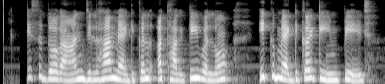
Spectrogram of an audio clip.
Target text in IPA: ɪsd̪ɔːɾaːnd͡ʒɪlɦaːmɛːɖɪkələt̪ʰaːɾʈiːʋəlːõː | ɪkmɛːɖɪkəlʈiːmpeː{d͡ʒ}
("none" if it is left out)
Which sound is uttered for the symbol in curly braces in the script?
d͡ʒ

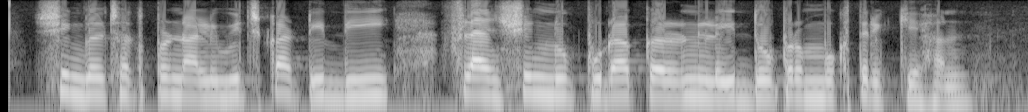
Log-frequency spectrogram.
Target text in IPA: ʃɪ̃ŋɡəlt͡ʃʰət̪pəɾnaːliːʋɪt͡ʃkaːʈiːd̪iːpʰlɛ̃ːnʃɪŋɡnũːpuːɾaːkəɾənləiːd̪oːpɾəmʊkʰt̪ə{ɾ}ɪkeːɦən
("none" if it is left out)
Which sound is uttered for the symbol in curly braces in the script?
ɾ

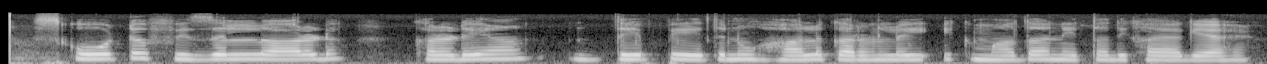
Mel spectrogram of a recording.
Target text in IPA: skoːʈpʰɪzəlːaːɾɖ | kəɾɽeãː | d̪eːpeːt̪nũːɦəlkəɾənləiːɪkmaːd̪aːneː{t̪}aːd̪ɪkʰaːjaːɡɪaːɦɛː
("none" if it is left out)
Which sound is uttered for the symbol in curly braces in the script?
t̪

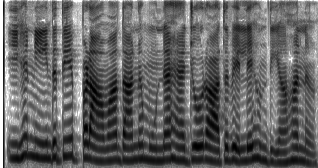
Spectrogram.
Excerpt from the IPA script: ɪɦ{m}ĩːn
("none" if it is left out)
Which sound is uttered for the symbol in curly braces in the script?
n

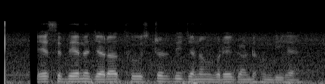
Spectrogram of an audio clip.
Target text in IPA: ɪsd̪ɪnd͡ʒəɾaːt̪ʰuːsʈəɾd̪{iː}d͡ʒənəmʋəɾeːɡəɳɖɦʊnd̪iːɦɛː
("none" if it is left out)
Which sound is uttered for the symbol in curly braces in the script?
iː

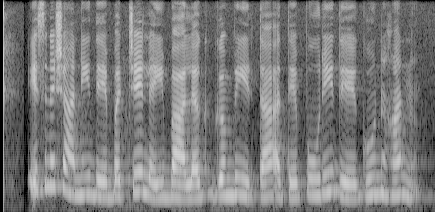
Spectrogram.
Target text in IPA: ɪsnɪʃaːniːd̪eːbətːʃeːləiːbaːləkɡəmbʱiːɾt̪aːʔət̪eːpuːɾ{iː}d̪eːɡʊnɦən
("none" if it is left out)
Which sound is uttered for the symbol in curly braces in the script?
iː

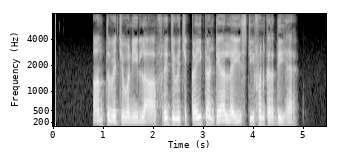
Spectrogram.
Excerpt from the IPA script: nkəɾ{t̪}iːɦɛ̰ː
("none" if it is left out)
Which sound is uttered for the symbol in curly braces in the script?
d̪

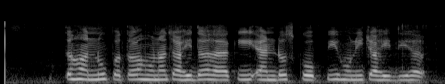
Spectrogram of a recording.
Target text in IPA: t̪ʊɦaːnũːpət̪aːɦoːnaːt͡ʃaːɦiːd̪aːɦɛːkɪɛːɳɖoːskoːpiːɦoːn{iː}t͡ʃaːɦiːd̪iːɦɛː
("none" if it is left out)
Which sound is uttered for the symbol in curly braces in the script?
iː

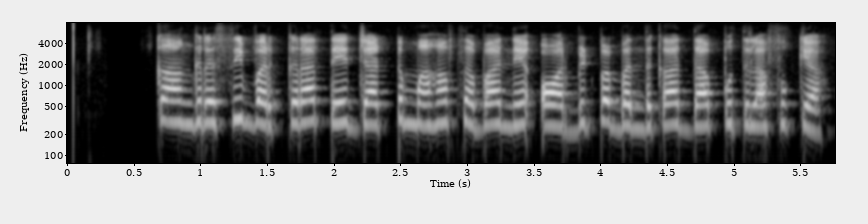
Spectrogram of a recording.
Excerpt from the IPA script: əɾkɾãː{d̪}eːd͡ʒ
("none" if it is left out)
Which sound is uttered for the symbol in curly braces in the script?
t̪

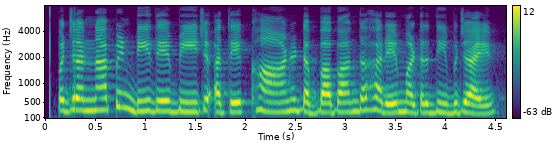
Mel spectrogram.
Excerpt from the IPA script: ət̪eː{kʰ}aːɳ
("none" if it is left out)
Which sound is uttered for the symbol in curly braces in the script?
kʰ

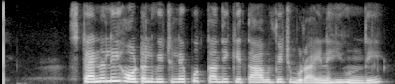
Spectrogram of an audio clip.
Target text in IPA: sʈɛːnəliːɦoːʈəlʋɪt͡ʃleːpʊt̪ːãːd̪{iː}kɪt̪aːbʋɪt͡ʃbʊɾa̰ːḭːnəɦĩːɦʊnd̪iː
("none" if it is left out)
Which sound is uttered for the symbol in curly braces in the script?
iː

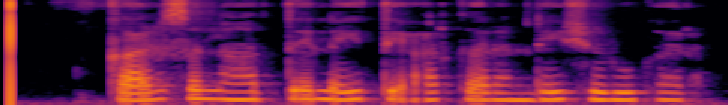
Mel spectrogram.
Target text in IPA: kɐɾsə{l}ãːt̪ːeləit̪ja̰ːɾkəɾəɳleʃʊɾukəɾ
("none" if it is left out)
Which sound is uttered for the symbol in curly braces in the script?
l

